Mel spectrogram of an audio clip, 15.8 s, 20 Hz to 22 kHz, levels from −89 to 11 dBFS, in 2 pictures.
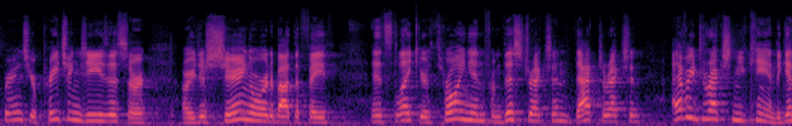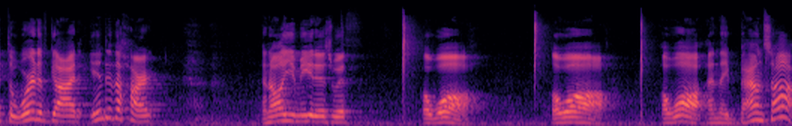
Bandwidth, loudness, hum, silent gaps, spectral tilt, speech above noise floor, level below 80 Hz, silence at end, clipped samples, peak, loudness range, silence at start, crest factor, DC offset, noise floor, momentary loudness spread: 16 kHz; -27 LUFS; 60 Hz at -60 dBFS; none; -3.5 dB/octave; 28 dB; -64 dBFS; 0 s; under 0.1%; -8 dBFS; 3 LU; 0.05 s; 20 dB; under 0.1%; -55 dBFS; 13 LU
